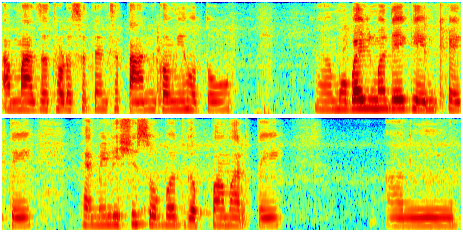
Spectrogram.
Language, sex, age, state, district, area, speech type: Marathi, female, 45-60, Maharashtra, Nagpur, urban, spontaneous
